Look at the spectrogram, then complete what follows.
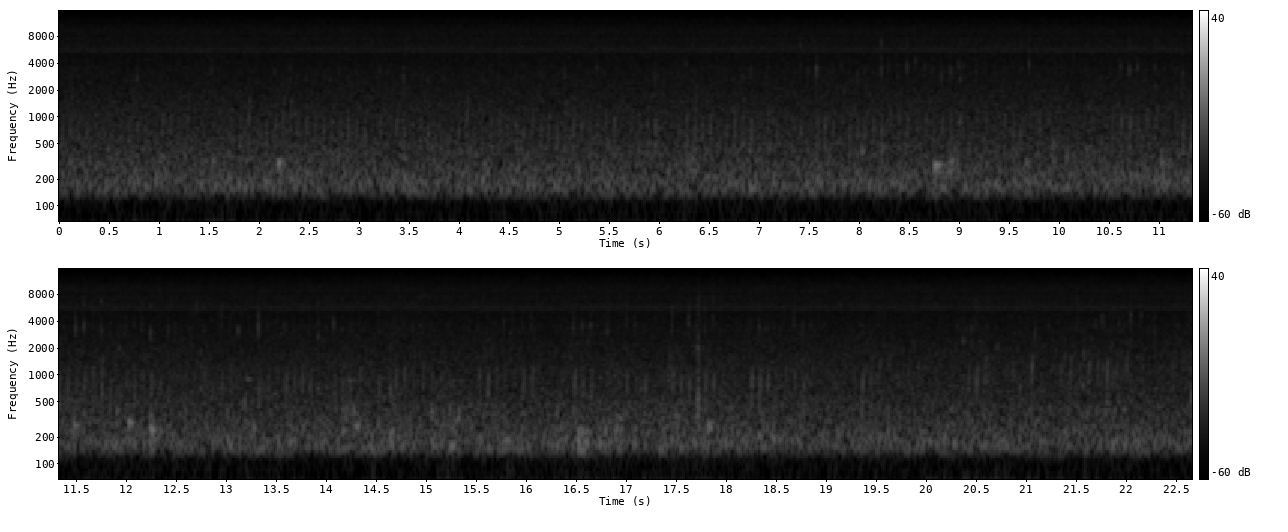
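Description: Faint water lapping and trickling gently against a small boat's hull, with a few small ticks and splashes scattered through it.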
